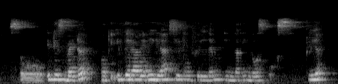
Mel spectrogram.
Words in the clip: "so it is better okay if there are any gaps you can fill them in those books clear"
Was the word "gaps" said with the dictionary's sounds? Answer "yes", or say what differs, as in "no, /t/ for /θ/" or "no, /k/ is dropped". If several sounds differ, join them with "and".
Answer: no, /p/ is dropped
